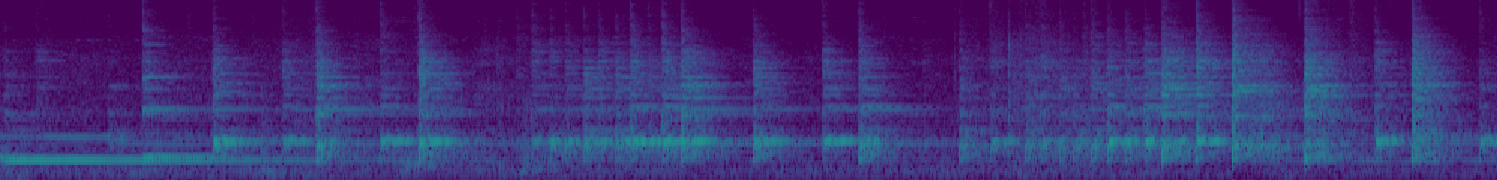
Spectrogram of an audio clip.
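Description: Percussive music: quick, irregular clattering strikes over a held tone that steps up in pitch about a second and a half in.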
